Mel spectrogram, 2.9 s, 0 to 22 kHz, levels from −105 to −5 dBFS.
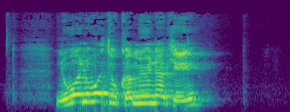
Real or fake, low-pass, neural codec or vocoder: real; 14.4 kHz; none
